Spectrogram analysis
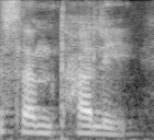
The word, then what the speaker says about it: संथाली: और पढ़ाता है संथाली। ठीक है ना? और इंग्लिश में लिखा आता है सन ताली यानी ता ता ता का उच्चारण होता है मतलब ता वाला लिखाता है और पढ़ाता है था ठीक है ना दोस्तों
